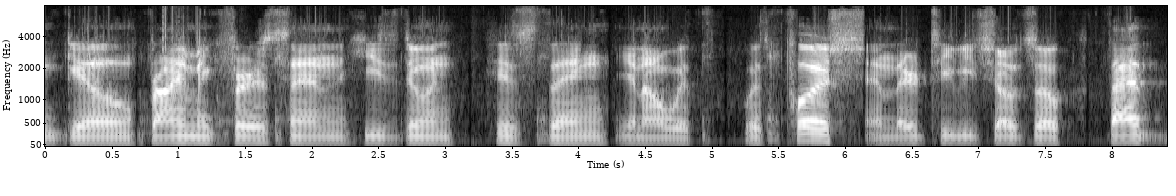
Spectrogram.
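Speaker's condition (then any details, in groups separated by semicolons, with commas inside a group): Cerebral palsy; from birth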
